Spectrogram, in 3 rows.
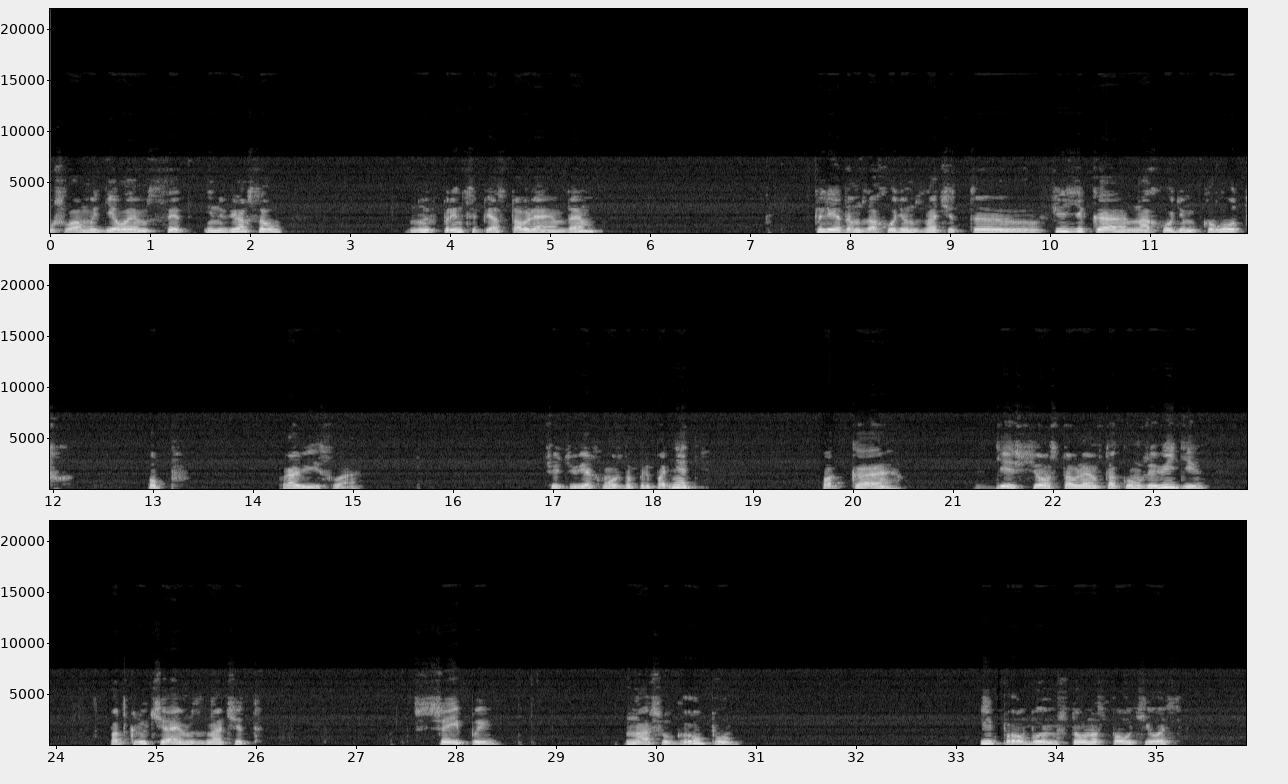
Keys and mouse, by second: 1.3 click, 8.3 click, 11.8 click, 15.0-16.0 drag, 27.6 click, 28.8-30.0 drag, 34.2 space.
